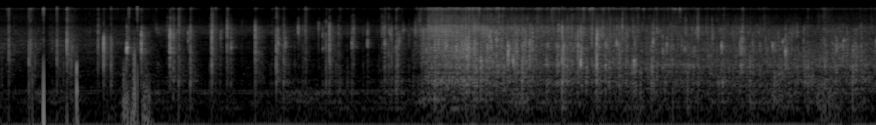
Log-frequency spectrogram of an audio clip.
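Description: Cumin seeds crackling and popping in hot oil in a kadhai. About four seconds in, chopped onion is dropped in and the oil sizzles loudly, settling into steady frying.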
